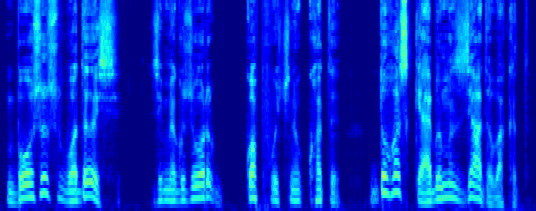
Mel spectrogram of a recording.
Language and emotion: Kashmiri, sad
